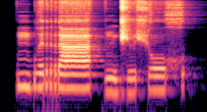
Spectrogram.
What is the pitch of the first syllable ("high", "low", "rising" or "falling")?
high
